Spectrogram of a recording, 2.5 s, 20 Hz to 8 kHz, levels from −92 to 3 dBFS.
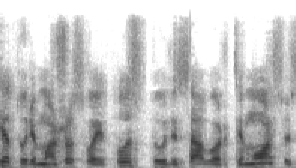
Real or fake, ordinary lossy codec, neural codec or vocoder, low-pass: real; AAC, 32 kbps; none; 7.2 kHz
